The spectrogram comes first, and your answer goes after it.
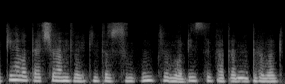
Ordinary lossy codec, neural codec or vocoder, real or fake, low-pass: AAC, 32 kbps; codec, 16 kHz, 0.5 kbps, FreqCodec, smaller model; fake; 7.2 kHz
